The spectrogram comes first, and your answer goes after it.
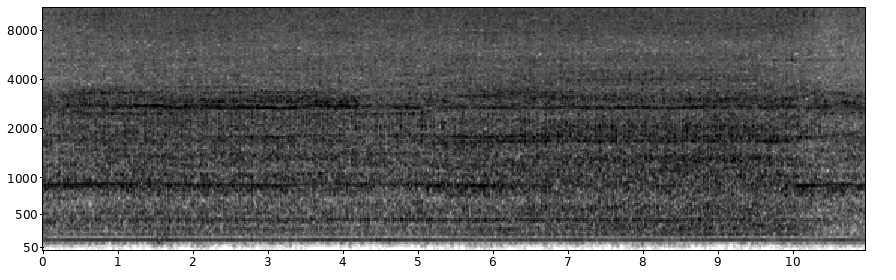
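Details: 2003 Mini Cooper S petrol engine idling with light, fairly regular tapping, about three taps a second, over a busy whirr: engine tapping/knocking noise.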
